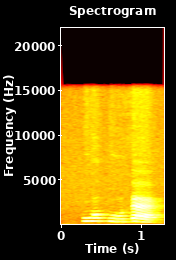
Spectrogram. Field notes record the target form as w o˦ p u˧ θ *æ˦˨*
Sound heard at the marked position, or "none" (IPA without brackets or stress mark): æ˦˨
